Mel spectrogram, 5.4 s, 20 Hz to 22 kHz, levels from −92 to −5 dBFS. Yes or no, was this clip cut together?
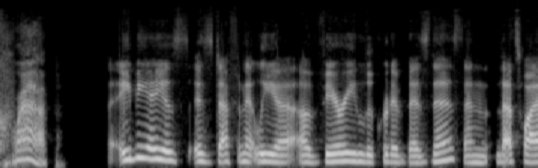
yes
